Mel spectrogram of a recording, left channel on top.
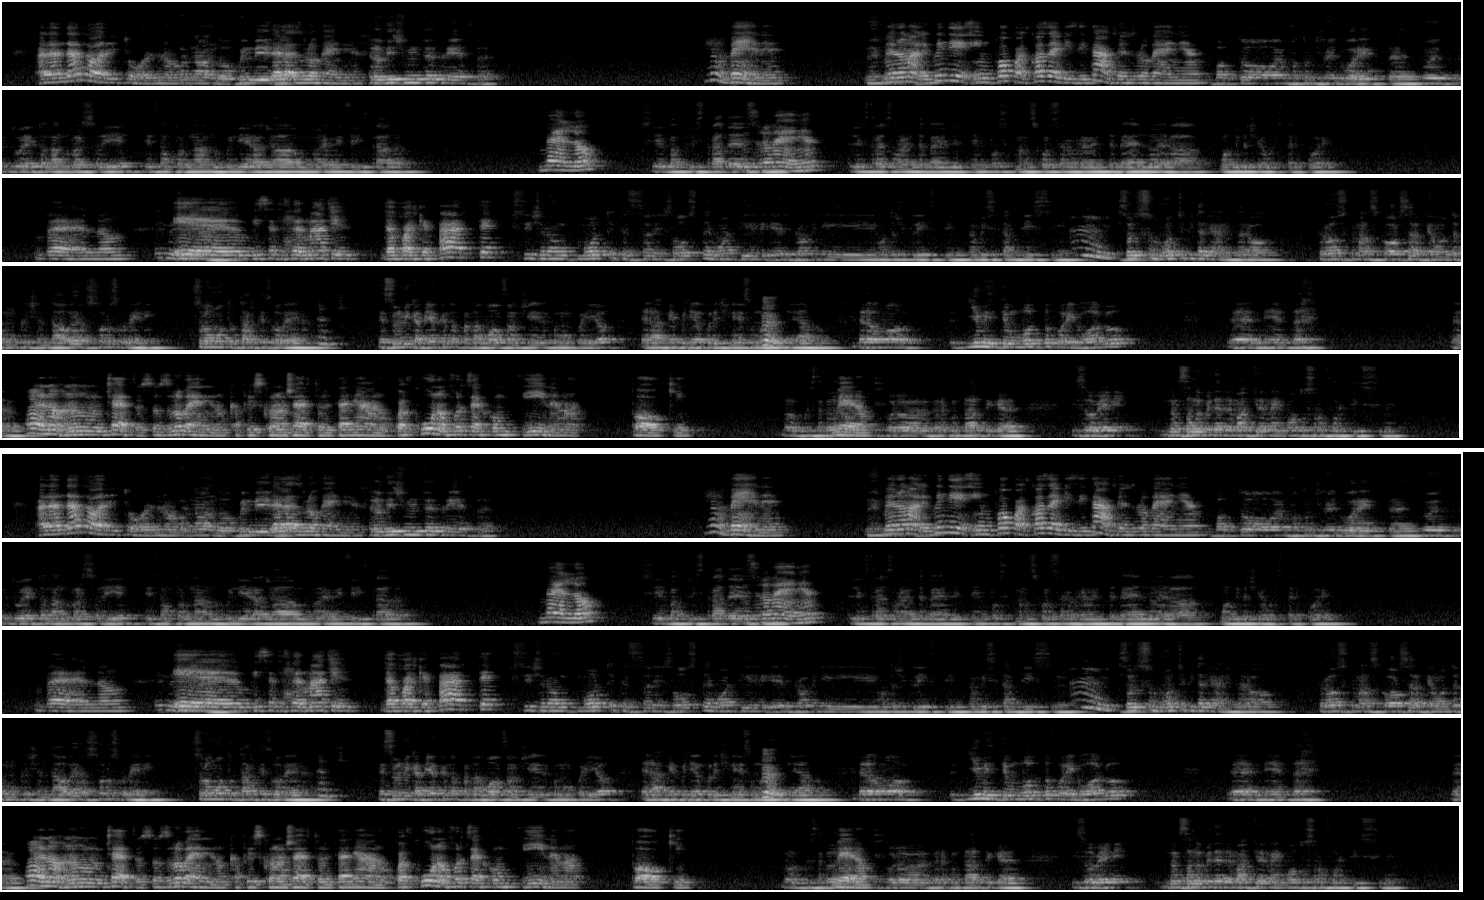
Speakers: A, on the right; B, on the left.
A: All'andata o al ritorno
B: Tornando, quindi
A: dalla
B: ero,
A: Slovenia?
B: ero 10 minuti da Trieste.
A: E va bene,
B: <laughs>
A: meno male. Quindi un po' qualcosa hai visitato in Slovenia.
B: Ho fatto, abbiamo fatto un giro di due orette, due, due orette andando verso lì e stiamo tornando, quindi era già un'ora e mezza di strada.
A: Bello?
B: Sì, ba- le strade
A: In
B: sono,
A: Slovenia?
B: le strade sono veramente belle, il tempo settimana scorsa era veramente bello, era molto piacevole stare fuori.
A: Bello.
B: E invece
A: E
B: dove abiti?
A: eh, vi siete fermati da qualche parte?
B: Sì, c'erano molte piazzate di sosta e molti ritrovi di motociclisti, ne ho visti tantissimi.
A: Mm.
B: Di solito sono molto più italiani però, però la settimana scorsa, la prima volta comunque ci andavo, era solo sloveni, solo moto targhe slovene.
A: <laughs>
B: Nessuno mi capiva che non parlavo, buono, sono cinese comunque io, era mia cugina pure cinese, sono moroso
A: Mm.
B: italiano. Eravamo, io mi sentivo molto fuori luogo, e niente. No, era-
A: Eh no, non- certo, sono sloveni, non capiscono certo l'italiano. Qualcuno forse al confine, ma pochi,
B: no, questa cosa
A: vero?
B: con... volevo raccontarti che i sloveni non sanno guidare le macchine, ma in moto sono fortissimi.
